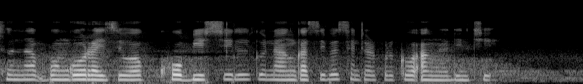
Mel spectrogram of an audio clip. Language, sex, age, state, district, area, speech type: Bodo, female, 30-45, Assam, Chirang, urban, read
